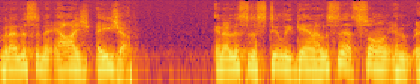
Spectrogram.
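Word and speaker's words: Aja: was 7677 from Steve Dan um they they pronounced it Asia but it's spelled ASA yeah it's spelled AA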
